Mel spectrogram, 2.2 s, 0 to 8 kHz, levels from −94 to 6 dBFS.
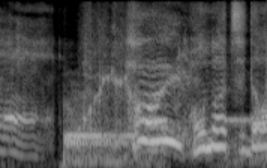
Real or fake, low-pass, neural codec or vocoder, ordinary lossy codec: fake; none; codec, 16 kHz, 4 kbps, FreqCodec, smaller model; none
